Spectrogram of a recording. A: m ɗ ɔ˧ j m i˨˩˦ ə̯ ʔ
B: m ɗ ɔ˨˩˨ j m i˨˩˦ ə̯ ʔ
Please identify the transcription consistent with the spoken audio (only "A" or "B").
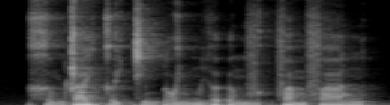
B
